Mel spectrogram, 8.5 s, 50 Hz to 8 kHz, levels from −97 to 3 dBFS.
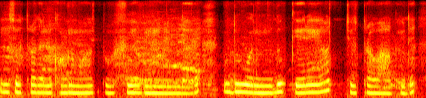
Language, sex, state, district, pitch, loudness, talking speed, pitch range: Kannada, male, Karnataka, Bijapur, 215 Hz, -16 LUFS, 55 wpm, 205-230 Hz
